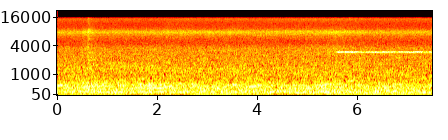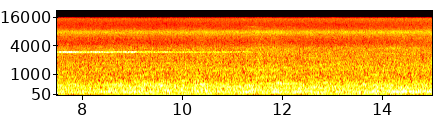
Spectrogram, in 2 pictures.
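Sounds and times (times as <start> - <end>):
light rail train rumble and hiss: 0.0 - 15.0
high steady squeal: 5.4 - 12.9.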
